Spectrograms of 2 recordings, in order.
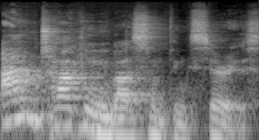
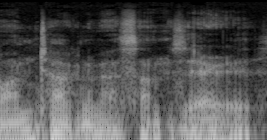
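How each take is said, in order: First: It is said in a plain, ordinary voice. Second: It is said in a low, seductive voice. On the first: "There's the there's the I'm talking about something serious" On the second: "I think the second one might evoke some emotions and feelings"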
